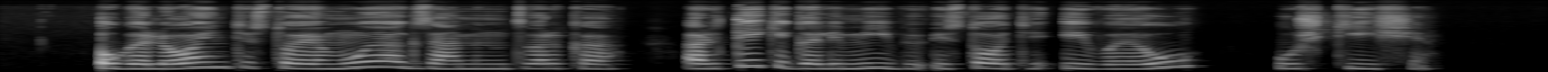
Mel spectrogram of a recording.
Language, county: Lithuanian, Vilnius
